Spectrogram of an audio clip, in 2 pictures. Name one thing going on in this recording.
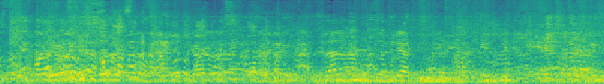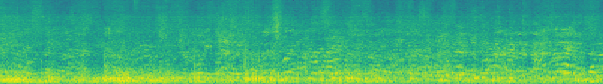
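A crowd of men talks at once, close by.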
